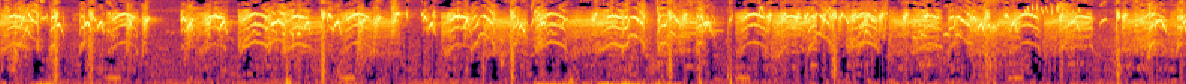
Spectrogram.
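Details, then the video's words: Sunbird calls meant to lure birds: nearly unbroken high-pitched twittering, quick repeated arched notes from overlapping callers, a few short pauses. "suara pikat semua jenis burung kolibri paling ampuh"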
